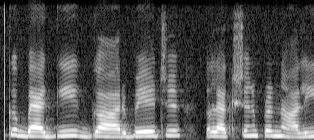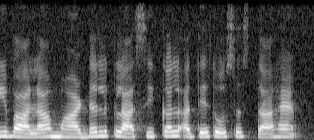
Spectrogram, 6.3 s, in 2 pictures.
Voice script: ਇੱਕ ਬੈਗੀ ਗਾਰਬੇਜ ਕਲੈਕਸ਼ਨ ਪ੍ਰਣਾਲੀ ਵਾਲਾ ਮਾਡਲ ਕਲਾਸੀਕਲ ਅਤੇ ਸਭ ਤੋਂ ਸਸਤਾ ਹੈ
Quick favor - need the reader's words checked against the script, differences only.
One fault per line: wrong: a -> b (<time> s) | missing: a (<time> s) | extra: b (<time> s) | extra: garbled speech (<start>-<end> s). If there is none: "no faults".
missing: ਸਭ (5.2 s)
